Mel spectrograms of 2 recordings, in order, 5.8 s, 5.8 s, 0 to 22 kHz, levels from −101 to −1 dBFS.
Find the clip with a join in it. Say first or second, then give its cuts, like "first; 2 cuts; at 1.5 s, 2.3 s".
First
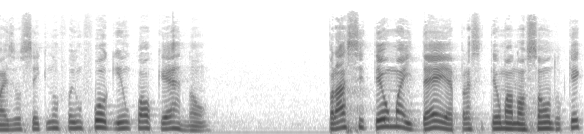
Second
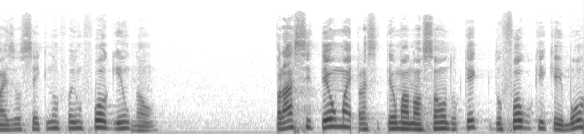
second; 2 cuts; at 1.3 s, 3.5 s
